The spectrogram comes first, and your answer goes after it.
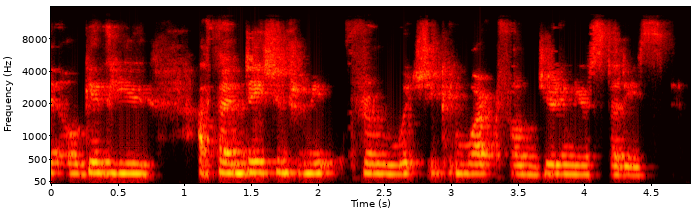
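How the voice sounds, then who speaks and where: In a Scottish accent, a woman talks at a medium pitch with monotone, flat intonation, and audible room echo surrounds her. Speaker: nursing professor. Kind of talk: lecture. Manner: fast.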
